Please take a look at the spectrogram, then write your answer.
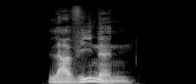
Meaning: plural of Lawine
- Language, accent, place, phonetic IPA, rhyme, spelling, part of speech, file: German, Germany, Berlin, [laˈviːnən], -iːnən, Lawinen, noun, De-Lawinen.ogg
